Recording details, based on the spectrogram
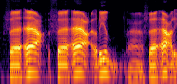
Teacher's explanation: Kalau bunyi dalam hidung tu bergetar, ha itu bermakna ada unsur ghunnah yang kita masukkan ke dalam a ke dalam a huruf ain kita. So kena perbaikilah, kena kontrol eh nak latih dia.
